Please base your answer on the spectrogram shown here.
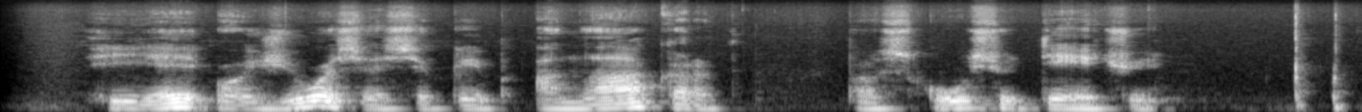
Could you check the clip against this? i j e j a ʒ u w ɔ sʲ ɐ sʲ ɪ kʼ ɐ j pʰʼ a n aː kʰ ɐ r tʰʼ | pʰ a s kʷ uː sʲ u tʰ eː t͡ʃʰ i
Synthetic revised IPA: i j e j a ʒ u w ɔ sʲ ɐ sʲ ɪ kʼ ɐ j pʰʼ a n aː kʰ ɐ r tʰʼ | pʰ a s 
